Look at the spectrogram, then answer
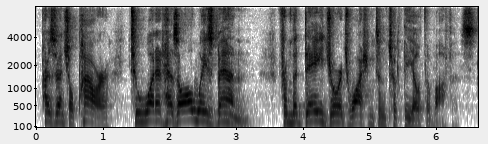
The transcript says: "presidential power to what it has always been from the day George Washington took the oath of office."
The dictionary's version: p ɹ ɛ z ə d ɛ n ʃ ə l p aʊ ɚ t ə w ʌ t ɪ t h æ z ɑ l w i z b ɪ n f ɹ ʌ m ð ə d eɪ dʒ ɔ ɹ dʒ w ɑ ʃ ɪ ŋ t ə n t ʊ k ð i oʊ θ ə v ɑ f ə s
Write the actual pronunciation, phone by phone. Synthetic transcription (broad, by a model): p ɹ ɛ z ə d ɛ n ʃ l p aʊ ɚ t ə w ʌ t ɪ t h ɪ z ɑ l w i z b ɪ n f ɹ ʌ m ð ə d eɪ dʒ ɔ ɹ dʒ w ɑ ʃ ɪ ŋ t ə n t ʊ k ð i oʊ θ ə v ɑ f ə s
